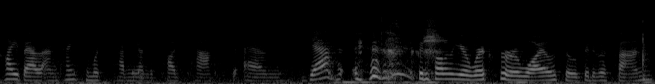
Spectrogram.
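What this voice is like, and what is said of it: Irish accent. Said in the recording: “I'm from County Louth, so hopefully people can understand my accent. ... Oh, she's saying book wrong. It will come out for certain words.”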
